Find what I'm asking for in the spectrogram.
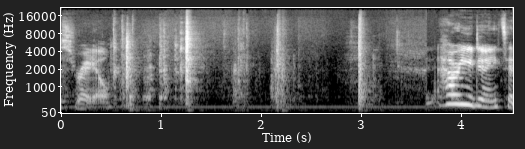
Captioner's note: clanking of bed rail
